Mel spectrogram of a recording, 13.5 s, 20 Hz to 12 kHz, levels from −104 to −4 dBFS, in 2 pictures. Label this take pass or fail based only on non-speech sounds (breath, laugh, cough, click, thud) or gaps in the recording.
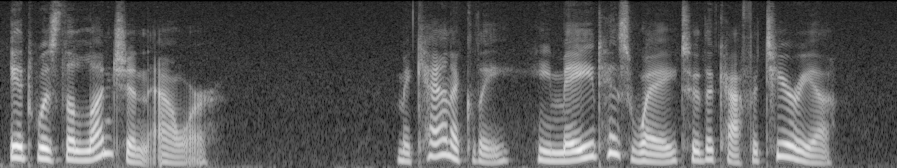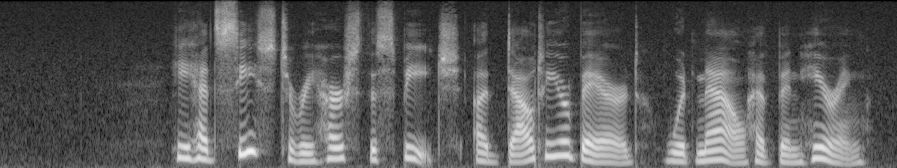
pass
